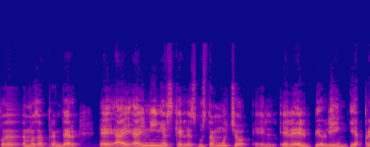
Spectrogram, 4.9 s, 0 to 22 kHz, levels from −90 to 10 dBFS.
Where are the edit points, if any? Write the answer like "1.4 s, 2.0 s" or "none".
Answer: none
